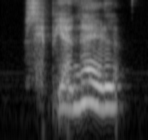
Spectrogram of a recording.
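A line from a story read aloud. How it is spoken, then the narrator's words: Choked emotional murmur. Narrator (French): murmura Madame d'Estol, dont l'émotion étranglait la voix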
